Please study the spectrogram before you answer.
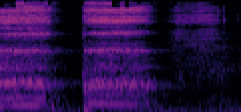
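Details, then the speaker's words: Vocal imitation of a very loud (grade "super loud") heart murmur, two harsh voiced whooshes, louder than the heart sounds; small-breed dog with myxomatous mitral valve disease; loud murmurs may have a palpable thrill. "versus a medium murmur where the murmur sounds are about as loud as the heart sounds like she do and then you have the super loud murmurs where it's just like"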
